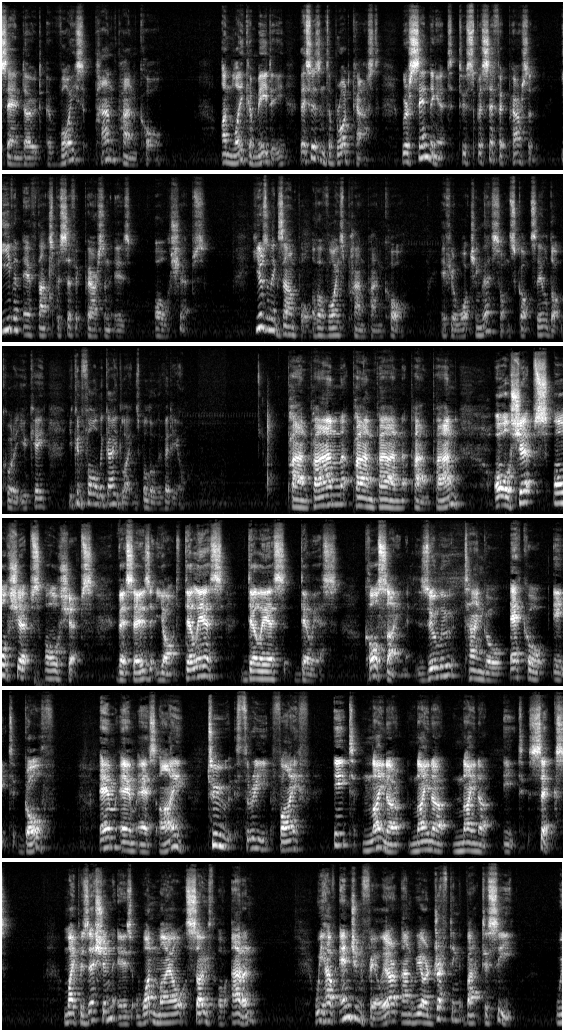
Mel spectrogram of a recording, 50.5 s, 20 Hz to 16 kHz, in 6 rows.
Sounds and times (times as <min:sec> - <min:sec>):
Speech: 0:00.0 - 0:02.5, 0:03.3 - 0:11.6, 0:12.2 - 0:19.6, 0:20.7 - 0:34.5, 0:35.1 - 0:42.3, 0:43.0 - 0:46.0, 0:46.7 - 0:49.8.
